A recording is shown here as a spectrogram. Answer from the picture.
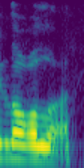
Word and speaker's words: Lawler: to meet you lawler yeah vivian you can pronounce that lawler because that's how we do it oh yeah yeah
